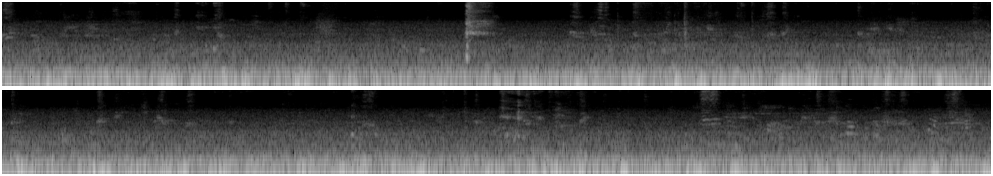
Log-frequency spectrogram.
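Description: A train rumbles steadily along the track, heard from inside a carriage.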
